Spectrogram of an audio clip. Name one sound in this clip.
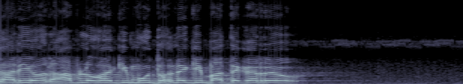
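A man speaks loudly and with animation nearby.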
